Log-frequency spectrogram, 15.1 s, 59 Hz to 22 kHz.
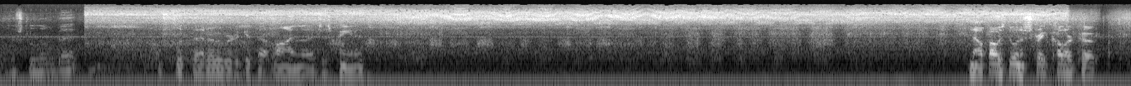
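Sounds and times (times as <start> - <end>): airbrush spraying hiss: 1.1 - 15.0.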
